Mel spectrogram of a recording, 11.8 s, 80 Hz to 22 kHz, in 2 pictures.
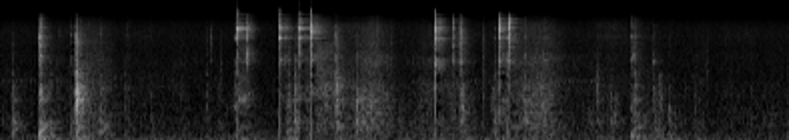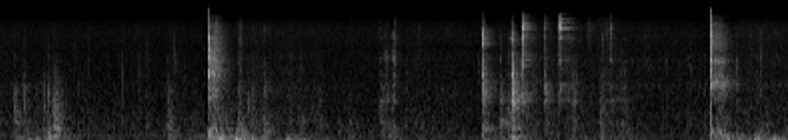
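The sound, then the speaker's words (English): Sharp metallic clicks and clatter of a 1/2 inch socket wrench removing a turret assembly, coming in many short bursts separated by brief quiet gaps. “We're next going to take off this turret assembly here. To do so, we use a 1/2 inch socket.”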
